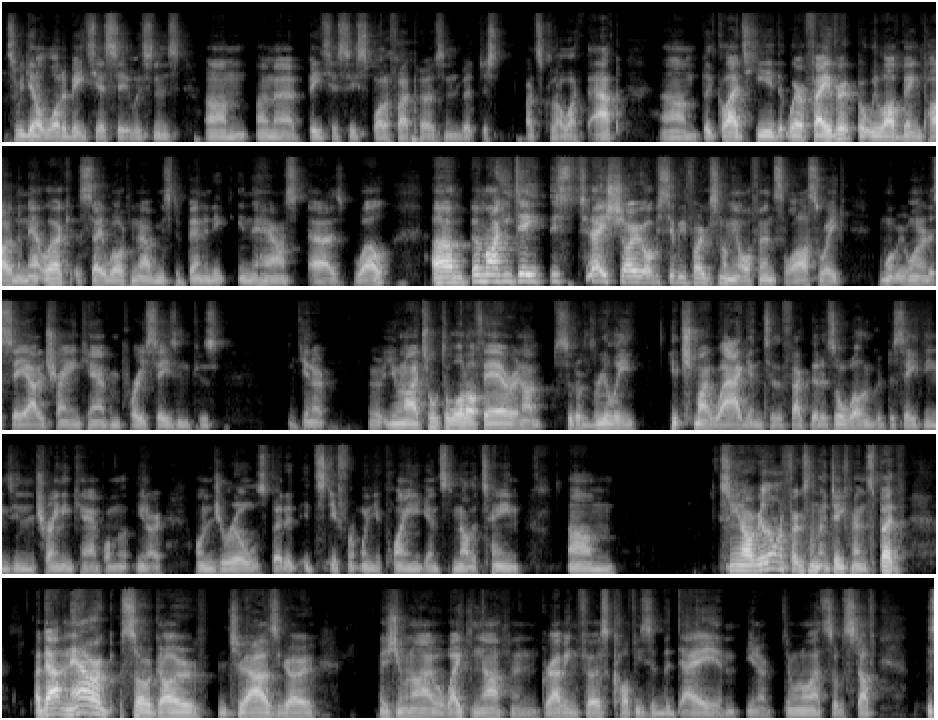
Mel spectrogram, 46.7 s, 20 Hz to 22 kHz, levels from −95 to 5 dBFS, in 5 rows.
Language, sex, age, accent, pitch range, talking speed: English, male, 20-39, Australian, 90-115 Hz, 225 wpm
